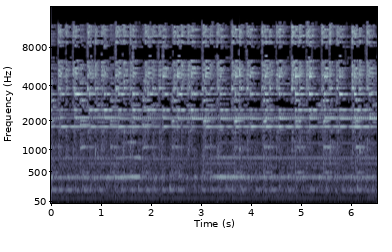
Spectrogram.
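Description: Hanging brass temple bells rung continuously during aarti: a dense clangour of several strikes a second over a steady, sustained ringing.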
